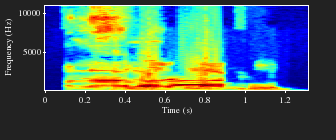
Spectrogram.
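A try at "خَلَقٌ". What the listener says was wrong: খলা টান দিল কে, টান হবে না।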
